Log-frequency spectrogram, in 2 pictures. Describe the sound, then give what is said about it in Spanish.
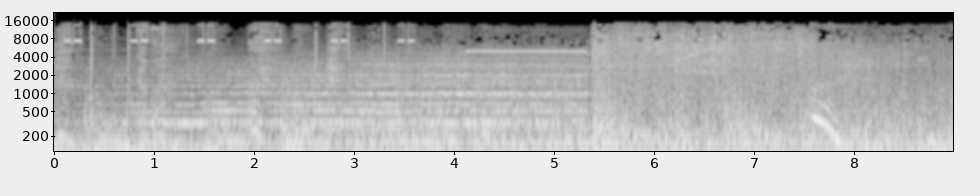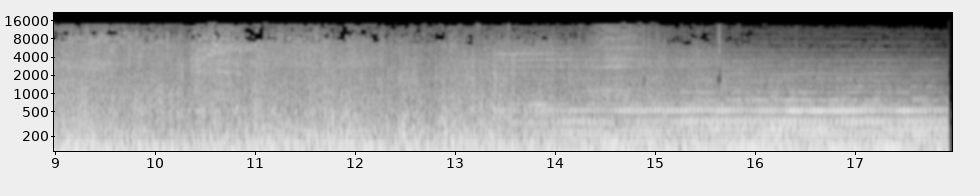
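A massive cinematic explosion from a video game cutscene, in which a hospital blows up after a countdown, erupts after a tonal musical intro, roaring with dense rumble and crackling debris for several seconds before settling back into sustained orchestral score. “los poderosísimos efectos de la explosión y, todo eso.”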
